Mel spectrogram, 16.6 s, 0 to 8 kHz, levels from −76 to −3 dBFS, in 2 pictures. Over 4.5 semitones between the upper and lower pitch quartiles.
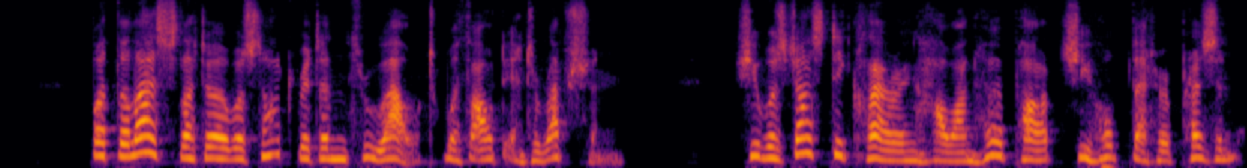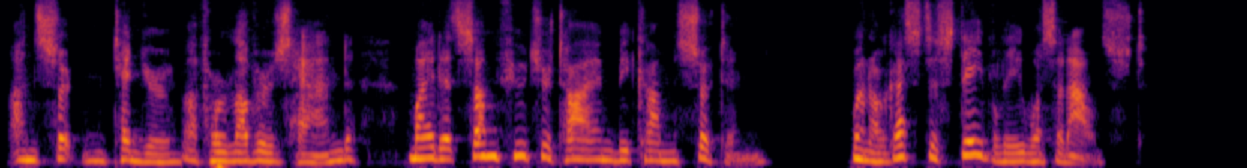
Yes: wide, 5.6 semitones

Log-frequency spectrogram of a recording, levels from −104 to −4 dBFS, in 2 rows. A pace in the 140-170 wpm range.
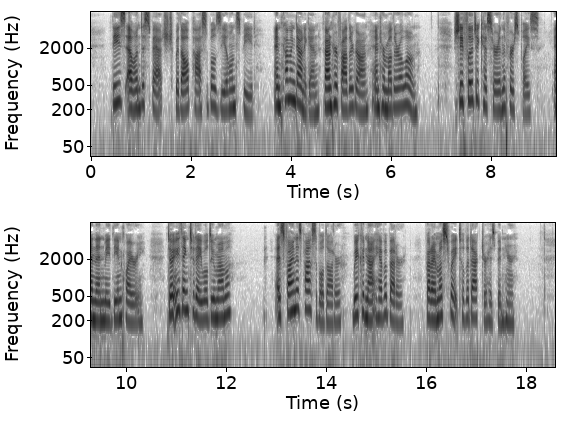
No: fast, 205 wpm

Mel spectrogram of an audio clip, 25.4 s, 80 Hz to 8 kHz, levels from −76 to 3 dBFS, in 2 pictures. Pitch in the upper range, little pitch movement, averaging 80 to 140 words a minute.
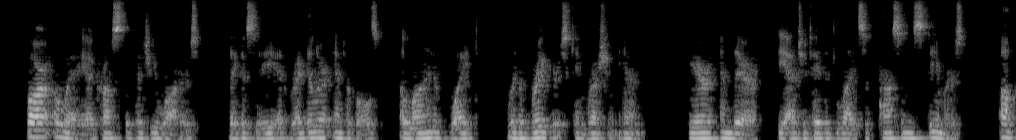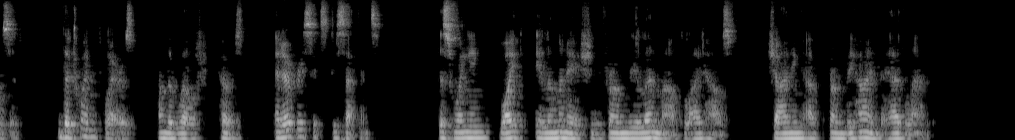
No: low, 115 Hz; narrow, 1.6 semitones; slow, 135 wpm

